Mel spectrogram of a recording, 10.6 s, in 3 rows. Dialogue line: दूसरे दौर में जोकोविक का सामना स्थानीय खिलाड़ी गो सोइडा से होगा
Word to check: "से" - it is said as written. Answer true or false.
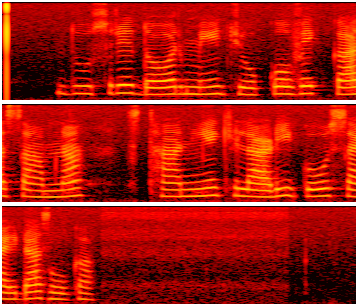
false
